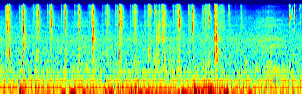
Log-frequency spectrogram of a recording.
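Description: A deck of oracle cards being shuffled by hand: a run of quick, irregular card snaps and flicks, over a faint steady low hum.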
